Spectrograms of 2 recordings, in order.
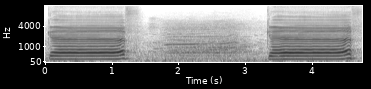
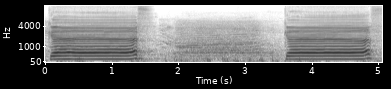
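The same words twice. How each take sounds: No difference in how they are said.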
